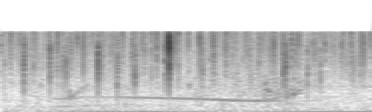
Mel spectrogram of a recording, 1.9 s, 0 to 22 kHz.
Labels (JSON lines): {"label": "biophony", "recorder": "SoundTrap 300"}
